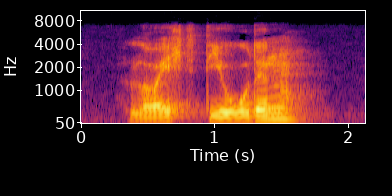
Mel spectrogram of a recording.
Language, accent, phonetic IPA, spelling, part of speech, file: German, Austria, [ˈlɔɪ̯çtdiˌʔoːdn̩], Leuchtdioden, noun, De-at-Leuchtdioden.ogg
- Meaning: plural of Leuchtdiode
